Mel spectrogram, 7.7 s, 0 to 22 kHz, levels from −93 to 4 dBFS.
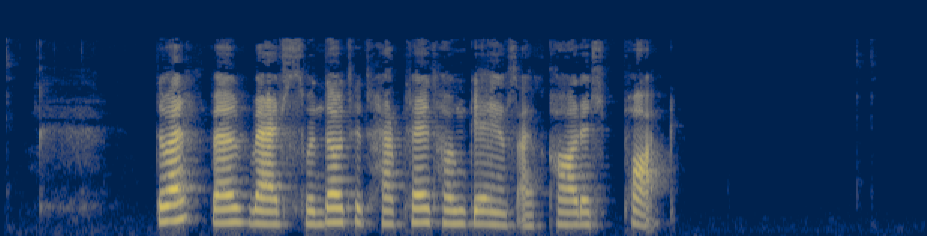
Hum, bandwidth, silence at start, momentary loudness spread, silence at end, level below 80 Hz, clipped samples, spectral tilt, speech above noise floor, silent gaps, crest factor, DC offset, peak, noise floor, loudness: none; 11.5 kHz; 1.3 s; 12 LU; 2.25 s; -76 dBFS; under 0.1%; -3.5 dB/octave; 63 dB; none; 24 dB; under 0.1%; 0 dBFS; -84 dBFS; -21 LUFS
